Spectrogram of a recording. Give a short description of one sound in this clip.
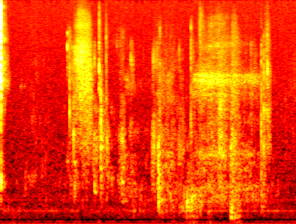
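Fingers tap on a computer keyboard.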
